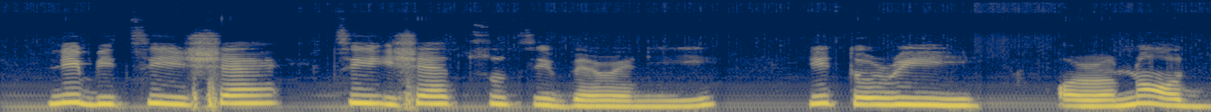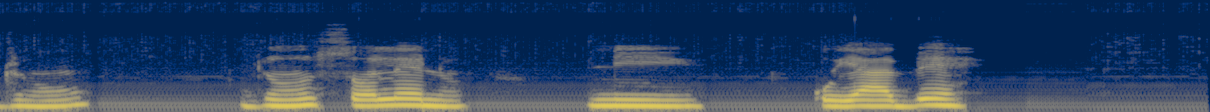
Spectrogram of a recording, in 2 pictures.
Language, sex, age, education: Yoruba, female, 15-29, tertiary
